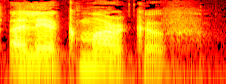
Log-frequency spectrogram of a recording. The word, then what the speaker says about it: Oleg Markov: Yes, it's Oleg Markov. – How do you spell that? – O-L-E-G Markov. M-A-R-K-O-V.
